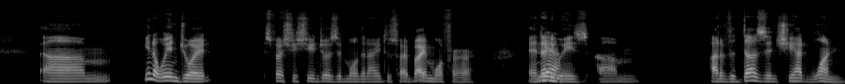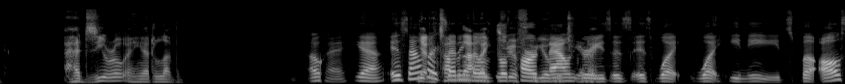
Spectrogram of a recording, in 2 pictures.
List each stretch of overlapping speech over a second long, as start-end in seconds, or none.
12.6-14.5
